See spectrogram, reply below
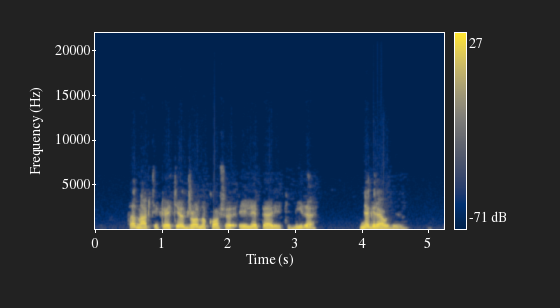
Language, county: Lithuanian, Vilnius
